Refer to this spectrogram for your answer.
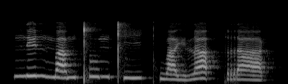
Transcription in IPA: n e˥˩ n m a˦˥ m tʰ o˥˩ m tʰ iː˦˥ kʰ w a˨˩ j l a˥˩ ʔ p r a˨˩ k̚

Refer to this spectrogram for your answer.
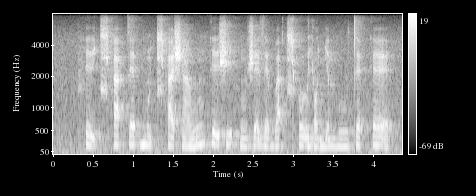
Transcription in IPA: pʰ ḛ˦˨ ɪ̯ t͡ɕʰ ä˦ ʔ t ɛ˦ ʔ b ũ˦˨ t͡ɕʰ ä̰˦˨ ʃ ã˨ w ũ˦ k ḛ˦˨ ɪ̯ ʃ ḭ˦˨ θ ũ˨ ʃ ɛ̰˦˨ z ɛ̰˦˨ b ä˦ ʔ t͡ɕʰ o̰˦˨ ʊ̯ j ɔ̰˦˨ ɲ ɛ̰˦˨ m u˨ t ɛ˦ ʔ k ɛ̰˦˨

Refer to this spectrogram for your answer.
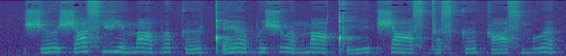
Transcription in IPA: ʃ əː˧˥˧ ʃ ɑ˧˥˧ s vʲ ɛ˥˧ m ɑ˥˧ b ʌ˥˧ k əː˨˥ ǃʼ ɛ˧˥˧ ɐ̯ b ə˥˧ ʃ ʊ˥˧ ɐ̯ m ɑ˥˧ ǃʼ ɪː˨˥ | ʃ ɑː˥˧ s d ʌ˨˥ s k ə˧˥˧ k ɑ˧˥˧ s m ʊ˧˥˧ ɐ̯

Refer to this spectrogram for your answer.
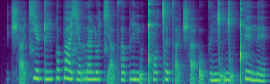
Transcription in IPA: t͡ʃʰ a̰ t͡ɕ e ʈ i p ɐ p a ɕ ɐ r ɐ ɳ o t͡ɕ a̰ t̪ʰ ɐ p i n ṵ ǃʰ ɔ ǀ ɘ tʰ a̰ t͡ʃʰ a̰ ʔ o̰ k ɘ ŋ͡ǀ ṵ ŋ͡ǀ ṵ ǃʰ e n e

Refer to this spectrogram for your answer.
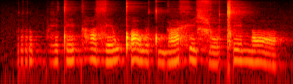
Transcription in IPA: r o p bʱ e t e ɡʱ ɑ z e w kʼ ɑ w ɵ t ŋ ɡ a x e ɕ o ǀ e n ɒ

